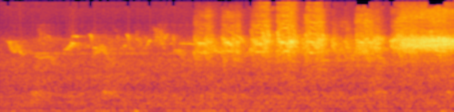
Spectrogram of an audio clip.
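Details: Sparrow chirps, sparse at first, then building into a louder, denser run of rapid high notes.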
